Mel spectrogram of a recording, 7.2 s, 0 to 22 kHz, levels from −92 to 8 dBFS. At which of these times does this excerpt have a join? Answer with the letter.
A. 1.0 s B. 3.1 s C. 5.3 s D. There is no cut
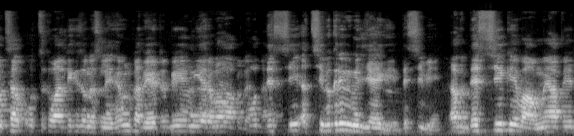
B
